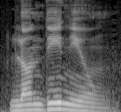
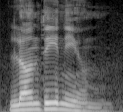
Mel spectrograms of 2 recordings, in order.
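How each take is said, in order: Both takes have the same delivery.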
